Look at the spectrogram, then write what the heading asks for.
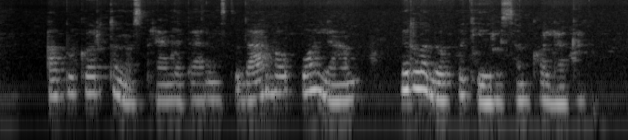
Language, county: Lithuanian, Kaunas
